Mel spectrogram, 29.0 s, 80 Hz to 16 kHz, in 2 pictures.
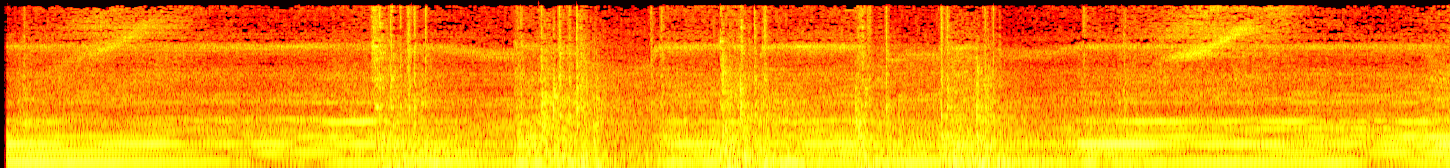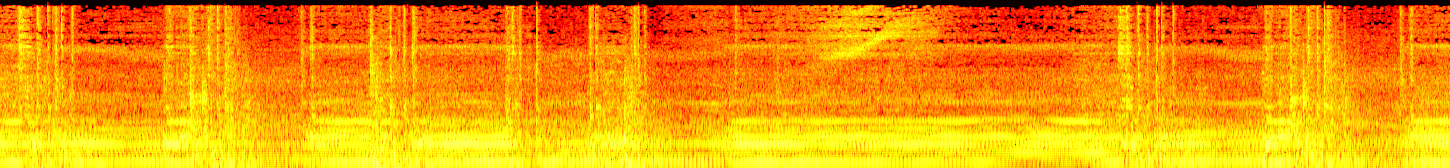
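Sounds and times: hydraulic unit humming: 0.1s - 29.0s.

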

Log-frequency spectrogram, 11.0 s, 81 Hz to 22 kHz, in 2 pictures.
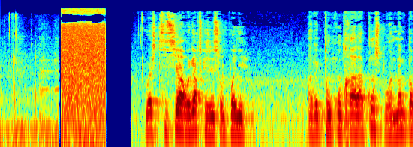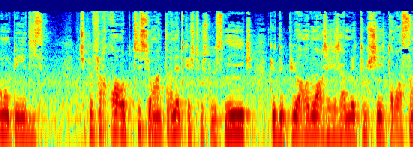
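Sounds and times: white-noise static burst: 0.8s - 1.4s.

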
